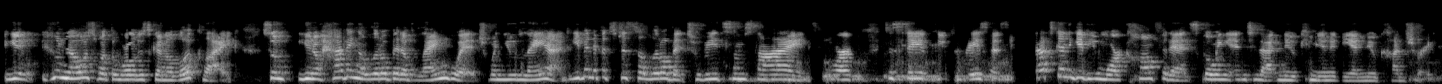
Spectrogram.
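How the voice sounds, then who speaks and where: Bright-voiced woman, echoey dull call. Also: a little high, moderate pace, few pauses, slight background noise. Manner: earnest, many fillers and restarts. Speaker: language trainer. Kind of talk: webinar panel discussion.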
